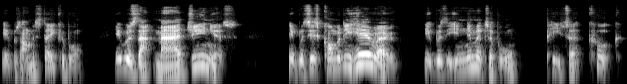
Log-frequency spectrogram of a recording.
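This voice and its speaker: A man in his sixties reads a story as its author. His voice is bright and slightly high, with expressive, widely moving intonation. He is recorded in a small room at arm's length from the mic. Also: normal speed, slightly rough. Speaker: author reading from his book. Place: small bedroom, indoors.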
